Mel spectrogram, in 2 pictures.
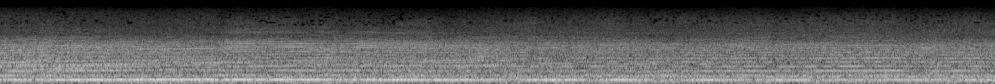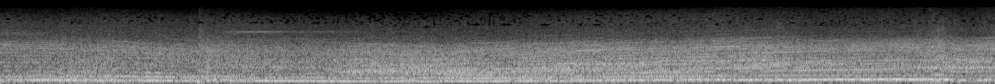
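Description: A touring car engine screams at high revs, drops in pitch when slowing, then climbs again.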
